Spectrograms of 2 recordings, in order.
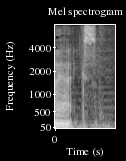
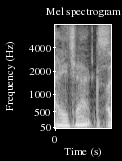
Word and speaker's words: Ajax: But he's going to go to Ajax. – It's pronounced Ajax. – Oh, sorry. He's going to go to Ajax.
